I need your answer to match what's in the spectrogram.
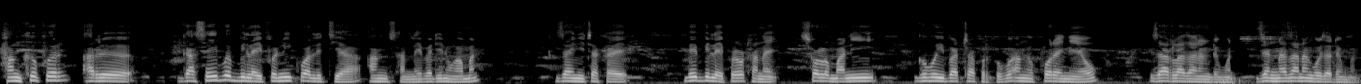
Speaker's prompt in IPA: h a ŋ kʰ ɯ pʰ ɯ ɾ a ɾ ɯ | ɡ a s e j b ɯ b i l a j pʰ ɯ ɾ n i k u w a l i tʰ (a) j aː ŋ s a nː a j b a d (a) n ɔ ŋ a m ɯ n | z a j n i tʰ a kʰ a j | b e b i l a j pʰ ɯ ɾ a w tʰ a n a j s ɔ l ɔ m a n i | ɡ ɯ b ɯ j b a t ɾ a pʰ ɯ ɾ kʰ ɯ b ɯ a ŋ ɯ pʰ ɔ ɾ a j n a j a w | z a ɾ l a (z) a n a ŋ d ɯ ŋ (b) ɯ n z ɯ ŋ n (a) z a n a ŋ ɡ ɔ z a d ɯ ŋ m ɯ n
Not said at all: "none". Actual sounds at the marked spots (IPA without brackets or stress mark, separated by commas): i, i, z, m, a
